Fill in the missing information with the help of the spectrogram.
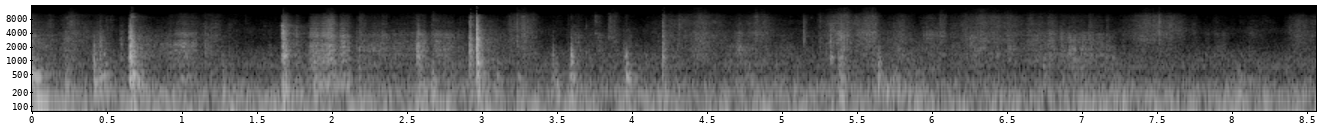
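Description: Scattered light clicks and knocks of hoses and fittings being handled and pushed into place under the car, with a sharper click about three seconds in, over a low steady background rumble.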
